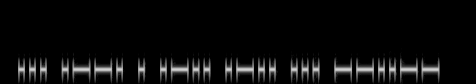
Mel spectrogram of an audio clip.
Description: Morse code, heard as a keyed tone, about 22 wpm, 700 Hz. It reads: SPELLS,
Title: Pangram Challenge v2 - 22wpm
